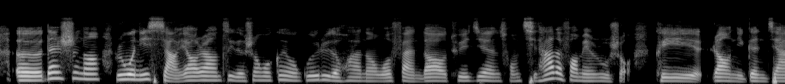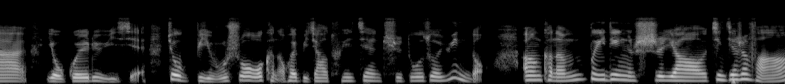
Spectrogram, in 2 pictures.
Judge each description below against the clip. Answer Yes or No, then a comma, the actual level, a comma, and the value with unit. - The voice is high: No, medium, 175 Hz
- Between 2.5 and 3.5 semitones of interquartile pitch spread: No, average, 4.0 semitones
